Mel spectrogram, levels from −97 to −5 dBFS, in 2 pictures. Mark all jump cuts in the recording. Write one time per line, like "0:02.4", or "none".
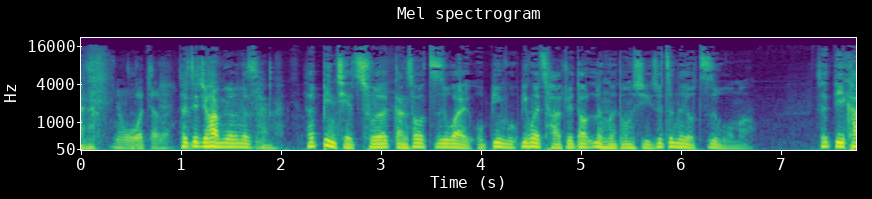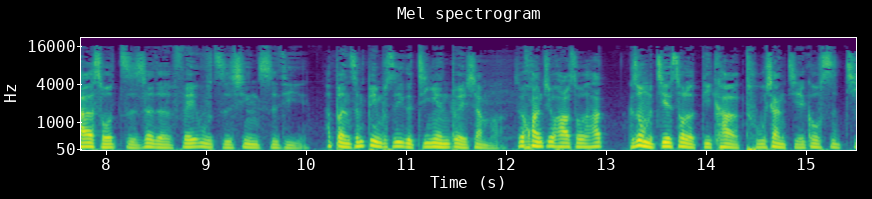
0:07.3
0:13.2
